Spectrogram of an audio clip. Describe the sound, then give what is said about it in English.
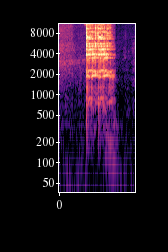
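Glasses clink together in a toast: one bright, sharp clink whose ringing tone lasts about half a second before fading, with no other sound alongside it. “Cheers to that.”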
